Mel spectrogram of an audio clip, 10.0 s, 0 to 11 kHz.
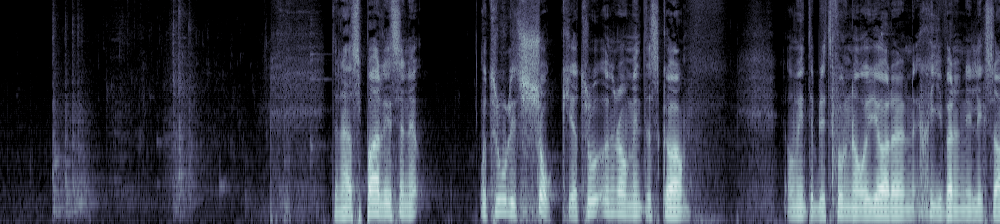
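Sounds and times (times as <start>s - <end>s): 
faint water trickling: 0.9s - 3.6s
speech: 3.3s - 7.0s, 7.8s - 9.9s.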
